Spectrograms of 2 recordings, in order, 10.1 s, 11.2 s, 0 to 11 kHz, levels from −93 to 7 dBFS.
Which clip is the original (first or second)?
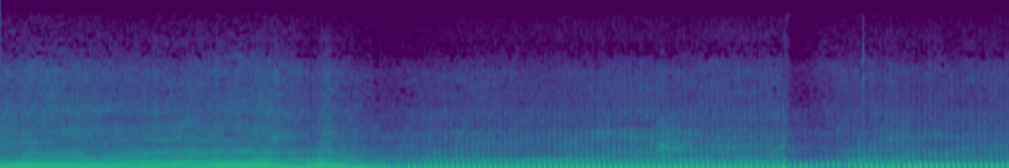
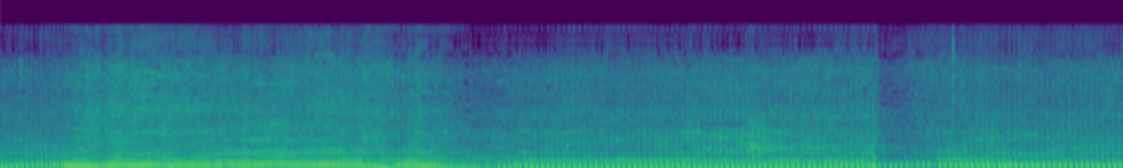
first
